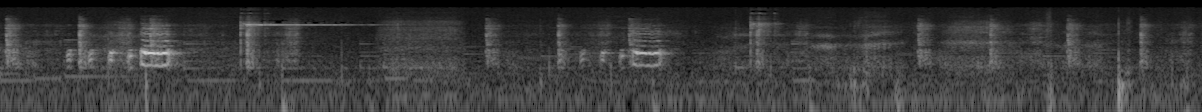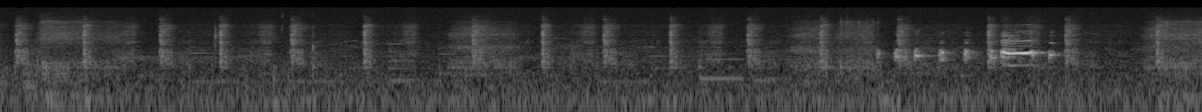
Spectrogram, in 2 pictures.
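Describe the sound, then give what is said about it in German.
A chicken clucking sound comes from the speaker's cap, in quick, repeated bursts, with a few louder squawking calls standing out now and then over a steady stream of short, choppy clucks. “Als ihr das Bock, Bock, Bock hört, das jetzt, Das ist meine Kappe.”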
